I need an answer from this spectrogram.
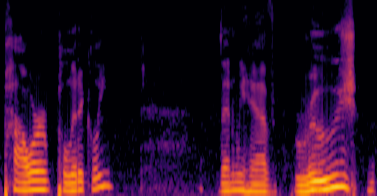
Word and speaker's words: rouge: politically then we have Rouge with a G and a silent E Rouge is the color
